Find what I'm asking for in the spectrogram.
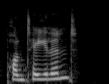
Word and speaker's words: Ponteland: Ponteland, does that sound a bit weird to you? Ponteland. And if you don't know what how to pronounce it, some people down south are like, Ponteland, Ponteland. And I'm like, no, it's Ponteland.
